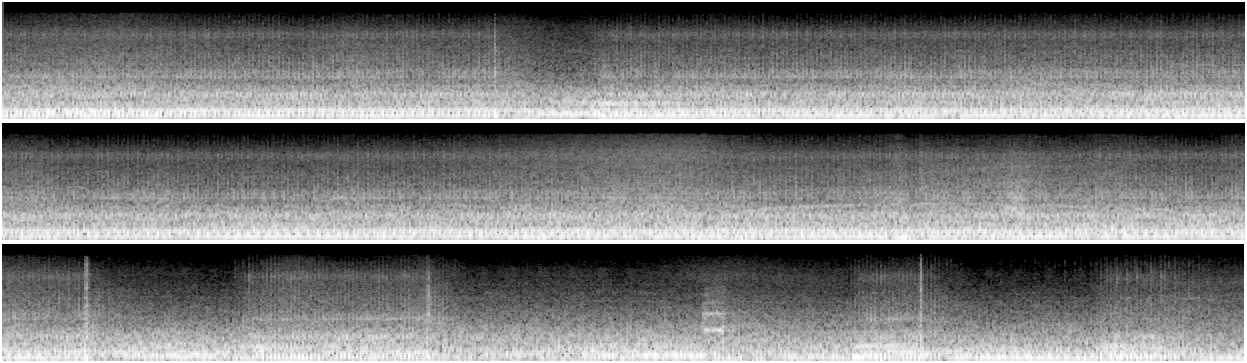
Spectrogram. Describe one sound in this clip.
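A motorcycle engine drones steadily at speed, its pitch shifting up and down.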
